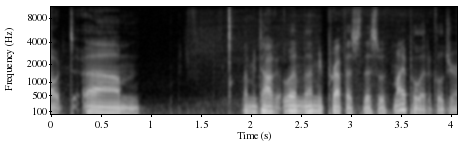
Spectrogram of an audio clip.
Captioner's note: smacks lips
